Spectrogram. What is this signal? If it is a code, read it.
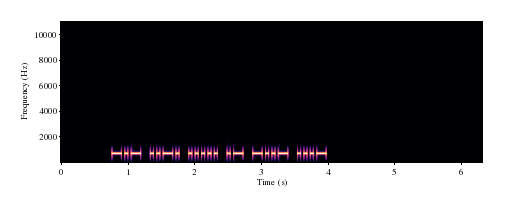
Morse code, heard as a keyed tone, about 25 wpm, 700 Hz. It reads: KF5AXV
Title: USA Call Signs - 6 Characters - 25wpm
